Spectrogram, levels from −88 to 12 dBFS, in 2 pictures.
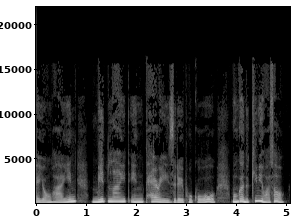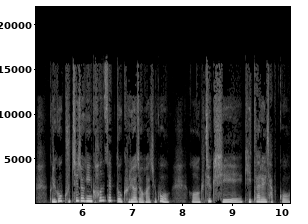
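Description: Nothing in the recording trips a fault at any point, so there's simply nothing to flag here.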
